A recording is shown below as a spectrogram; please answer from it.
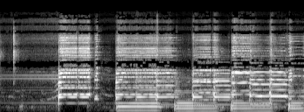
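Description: Accordion playing: a short chord about a second in, then a band starts a tune just after two seconds, with the accordion carrying the melody over low bass notes that change in steps.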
